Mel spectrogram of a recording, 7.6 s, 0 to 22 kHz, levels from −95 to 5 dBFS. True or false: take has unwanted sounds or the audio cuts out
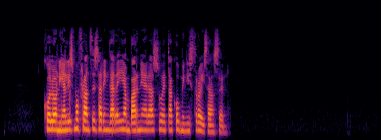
false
